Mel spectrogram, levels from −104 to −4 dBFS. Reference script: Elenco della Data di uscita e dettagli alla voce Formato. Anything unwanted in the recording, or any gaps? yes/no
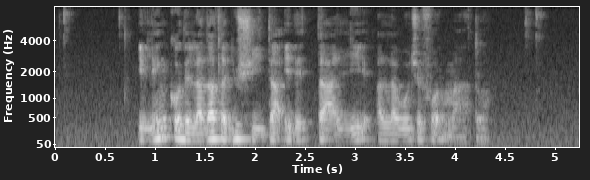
no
